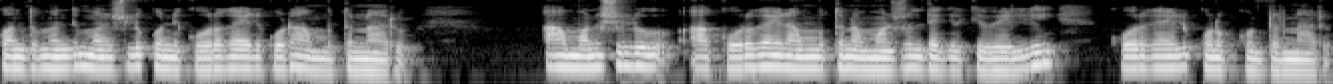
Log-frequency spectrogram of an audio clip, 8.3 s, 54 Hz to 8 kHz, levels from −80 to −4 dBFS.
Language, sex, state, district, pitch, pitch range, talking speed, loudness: Telugu, female, Andhra Pradesh, Krishna, 140 Hz, 130-145 Hz, 120 wpm, -16 LUFS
